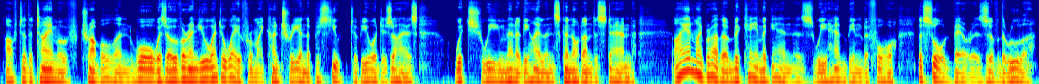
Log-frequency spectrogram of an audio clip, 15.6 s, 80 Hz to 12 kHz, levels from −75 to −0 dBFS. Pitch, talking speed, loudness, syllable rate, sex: 90 Hz, 180 wpm, -19 LUFS, 4.8 syllables/s, male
